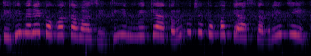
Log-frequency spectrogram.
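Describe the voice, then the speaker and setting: A woman's voice: very high-pitched, lively intonation, fast talker. A woman voicing a weak young new mother in a cartoon story, complaining plaintively and sounding sore and tired. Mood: self-pitying. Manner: plaintive, self-pitying complaining. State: weak and sore after childbirth. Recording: slightly dull lo-fi recording.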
